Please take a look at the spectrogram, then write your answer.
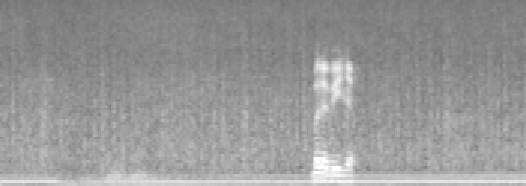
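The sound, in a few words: rain and thunder in video game GTA V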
